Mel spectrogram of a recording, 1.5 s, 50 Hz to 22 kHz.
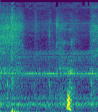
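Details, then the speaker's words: Chinese diesel air heater in a van with upgraded fuel tank, cabin near 17°C: quiet background hum with soft ticks under a second apart from the fuel dosing pump; normal running. "the heater's hardly making any noise. The only thing that's making the noise is the fuel pump. You can just hear it ticking"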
